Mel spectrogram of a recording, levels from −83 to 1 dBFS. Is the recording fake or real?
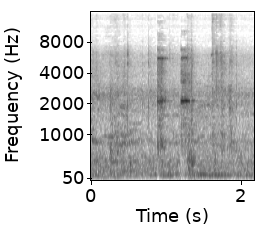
real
